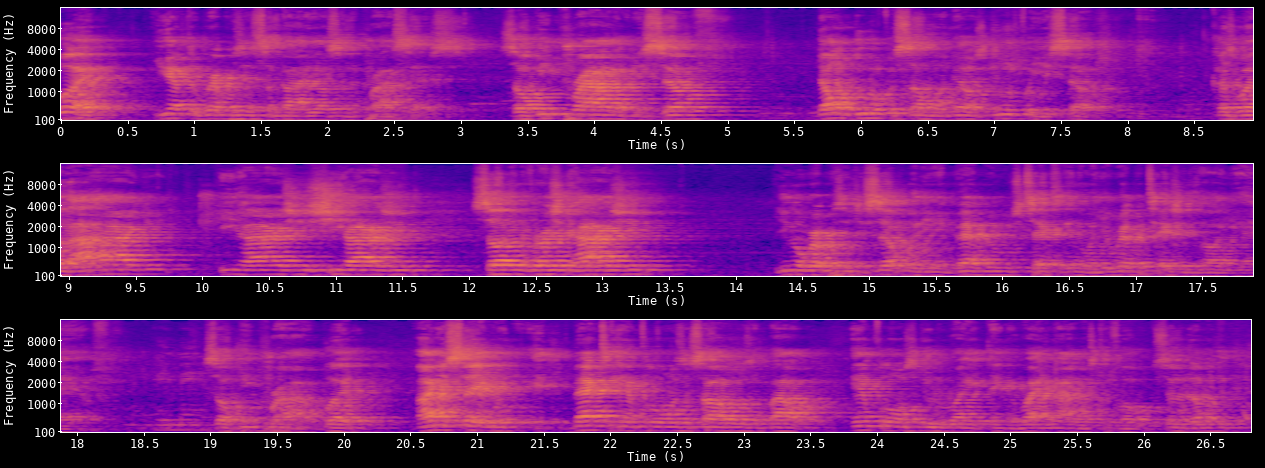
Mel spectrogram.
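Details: Adult man speaking; normal voice.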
